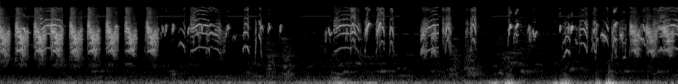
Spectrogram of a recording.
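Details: Sooty-headed bulbul, a caged fighter bird, responds at once to a rival's singing and calls out a challenge. Fast rattling runs of high chirps open, followed by uneven clusters of sharp whistled and buzzy notes.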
